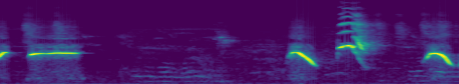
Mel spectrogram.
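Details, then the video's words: Whistling parrot indoors: a rising note into a long level whistle, then two arched whistles that rise and drop, with a brief squawk between them and faint low murmurs. "Parrot whistling full enjoyment"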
